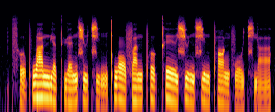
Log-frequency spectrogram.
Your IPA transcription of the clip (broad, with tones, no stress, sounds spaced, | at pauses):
t͡sʰ ɤ̰˨˩ pʰ w a˦ n j ɛ˨ t̪ʰ ɥ ɛ˨˦ n ɕ y˨˦ t͡ɕ ḭ˨˩ ŋ t̪ʰ w ɔ˥˨ f a˦ n pʰ ɤ˥˨ kʰ e˥˨ ɪ̯ ɕ y˥˨ n ɕ i˥˨ n pʰ ɑ˥˨ ŋ f o˨˦ ʊ̯ t͡ɕʰ j ä˨˦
